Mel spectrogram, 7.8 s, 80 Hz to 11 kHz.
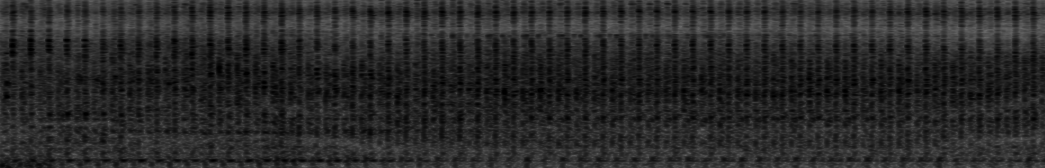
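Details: Engine that jammed and ran tight: a piece of broken air cleaner filter got into the cylinder between piston and head; sharp, evenly spaced knocks about 220 a minute over the running engine; knocking from a foreign object in the cylinder.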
